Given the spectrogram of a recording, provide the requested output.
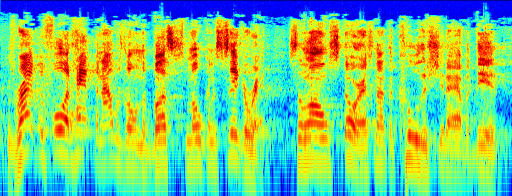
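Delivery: ordinary talk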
